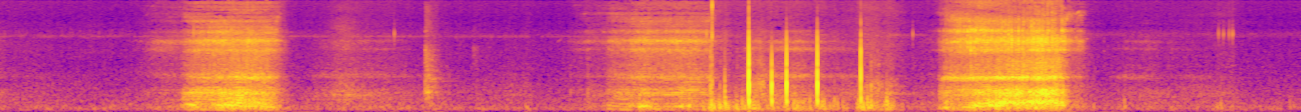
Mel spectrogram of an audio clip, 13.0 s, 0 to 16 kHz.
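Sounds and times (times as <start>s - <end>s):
man snoring: 1.5s - 2.9s, 5.8s - 7.2s, 9.4s - 10.9s.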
